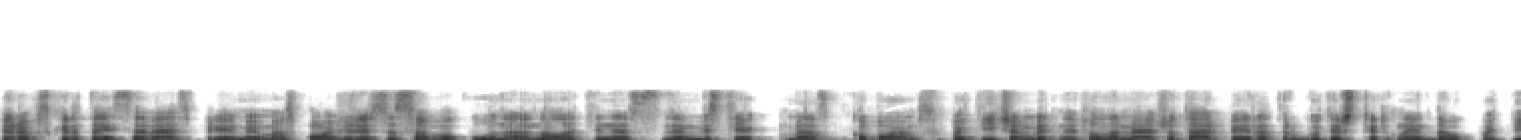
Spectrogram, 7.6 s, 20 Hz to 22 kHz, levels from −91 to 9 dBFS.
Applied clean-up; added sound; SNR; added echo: neural mask model Resemble Enhance denoiser.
